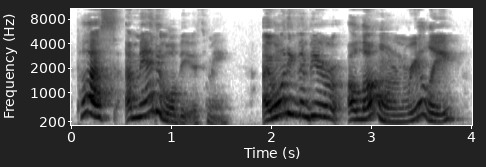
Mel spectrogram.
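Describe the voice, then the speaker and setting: A woman's voice: high-pitched, wildly swooping pitch, moderate pace, darkish tone, pitched above the performer's own voice. A woman voicing an earnest seventh-grade girl in a storybook, pleading in a whiny, exasperated and emphatic way.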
